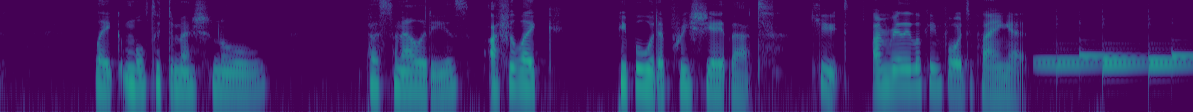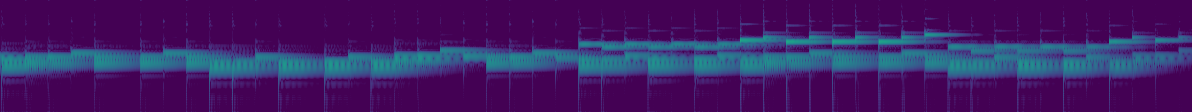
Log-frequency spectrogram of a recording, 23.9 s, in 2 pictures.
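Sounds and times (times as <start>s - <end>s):
speech: 1.0s - 2.8s, 3.7s - 10.4s
game music of bright plucked bell-like notes: 10.4s - 23.8s.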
